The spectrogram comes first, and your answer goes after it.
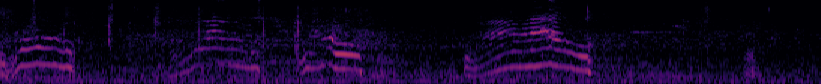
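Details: Domestic cat giving four meows in quick succession, each a bright, arched cry rising and falling, the last one longer and more plaintive, against a quiet room background.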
